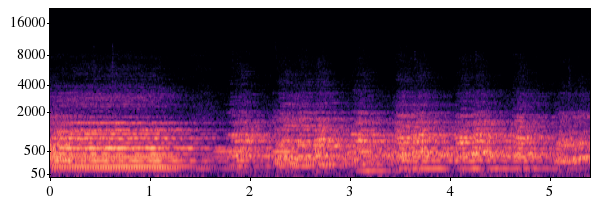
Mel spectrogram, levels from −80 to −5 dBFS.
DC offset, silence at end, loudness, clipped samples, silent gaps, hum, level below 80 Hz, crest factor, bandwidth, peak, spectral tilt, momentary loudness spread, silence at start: under 0.1%; 0 s; -24 LUFS; under 0.1%; none; none; -58 dBFS; 16 dB; 9.4 kHz; -6 dBFS; -8.5 dB/octave; 8 LU; 0 s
